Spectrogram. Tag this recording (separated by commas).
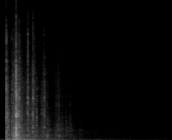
Door, Slam, Domestic sounds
